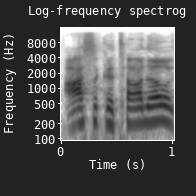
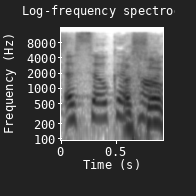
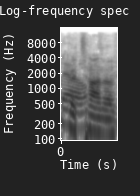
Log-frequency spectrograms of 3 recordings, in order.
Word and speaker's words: Ahsoka Tano: Asuka Tano, that's the right way to pronounce it? Oh, no, it's hard. It's Ahsoka Tano. Ahsoka Tano, thank you.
